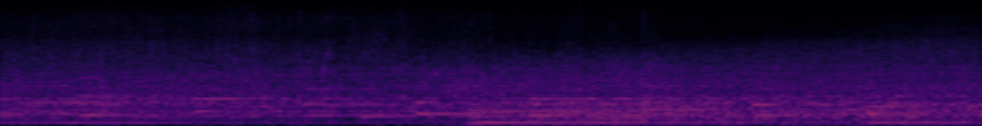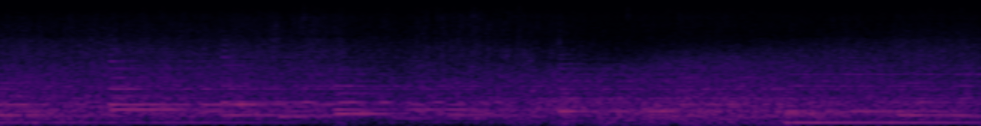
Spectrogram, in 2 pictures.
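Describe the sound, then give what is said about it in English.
A continuous wash of ocean surf rolls on steadily, blended with a soft, sustained low musical drone; no voices, just an even, calm bed of water noise throughout. “With each breath, feel a deeper connection to the ocean and its incredible energy.”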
